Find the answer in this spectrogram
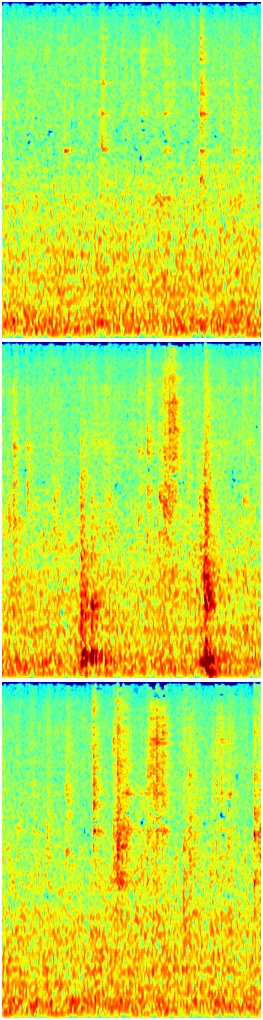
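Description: Curry with eggs simmering in a wok over a gas flame, a steady low sizzle, with a few knocks and clinks of pots and kitchen utensils. The two loudest knocks come about four and a half and six seconds in.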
